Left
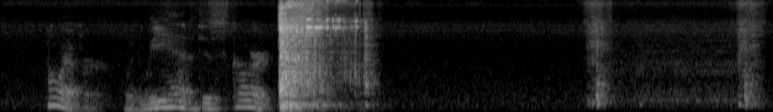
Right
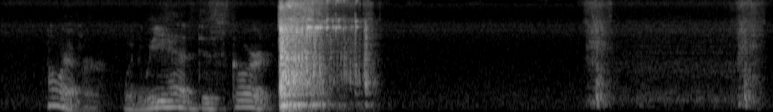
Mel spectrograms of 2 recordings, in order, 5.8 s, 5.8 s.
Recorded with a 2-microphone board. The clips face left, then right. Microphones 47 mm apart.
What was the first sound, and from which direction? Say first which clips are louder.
A man speaking: even; 10° right (ahead or behind).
